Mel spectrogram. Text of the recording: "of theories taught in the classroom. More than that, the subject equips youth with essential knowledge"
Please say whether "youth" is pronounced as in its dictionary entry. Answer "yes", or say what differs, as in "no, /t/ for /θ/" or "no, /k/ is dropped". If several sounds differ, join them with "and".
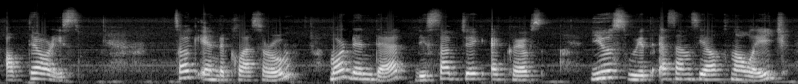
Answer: no, /s/ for /θ/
